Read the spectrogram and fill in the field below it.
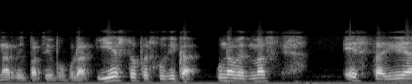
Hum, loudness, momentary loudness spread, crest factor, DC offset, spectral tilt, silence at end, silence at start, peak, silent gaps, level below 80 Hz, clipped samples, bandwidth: none; -21 LUFS; 11 LU; 14 dB; under 0.1%; -6 dB/octave; 0 s; 0 s; -6 dBFS; none; -46 dBFS; under 0.1%; 7.2 kHz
